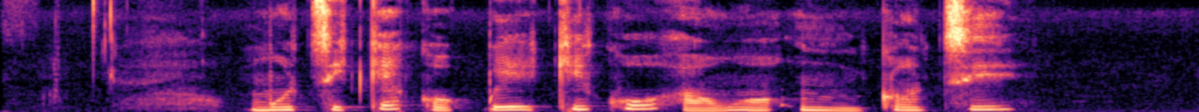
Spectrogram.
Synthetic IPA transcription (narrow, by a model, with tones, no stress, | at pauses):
mo˧ti˧kɛ˦kɔ˨k͡pe˦kʰi˦kʰo˦a˦˨w̃ɔ̃˧ñ̩ː˨kã˧ti˦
